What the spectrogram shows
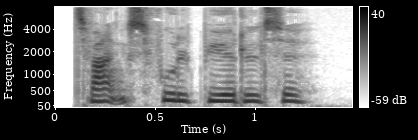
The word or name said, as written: tvangsfuldbyrdelse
